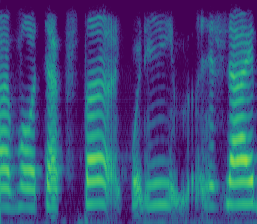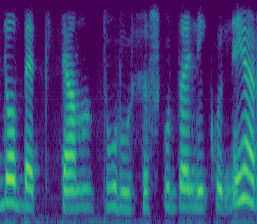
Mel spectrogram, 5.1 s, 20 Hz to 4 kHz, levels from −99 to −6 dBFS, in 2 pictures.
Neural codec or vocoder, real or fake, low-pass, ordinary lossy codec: codec, 16 kHz, 2 kbps, X-Codec, HuBERT features, trained on LibriSpeech; fake; 3.6 kHz; Opus, 64 kbps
